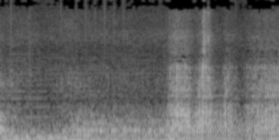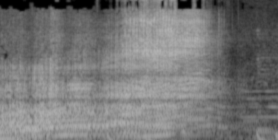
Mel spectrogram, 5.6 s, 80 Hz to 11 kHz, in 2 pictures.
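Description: Ford Mustang GT's 5.0-litre V8 accelerating away, its exhaust note climbing in pitch through the revs from about two seconds in, then fading near the end as the car moves off.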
